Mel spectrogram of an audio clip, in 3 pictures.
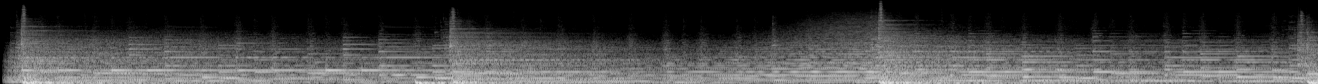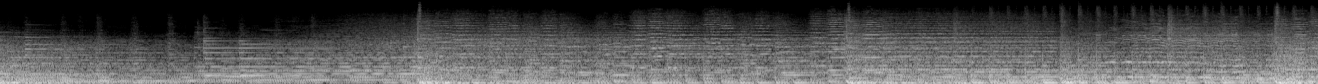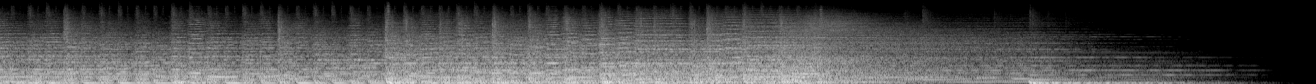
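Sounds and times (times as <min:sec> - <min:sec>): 
piano: 0:00.0 - 0:39.0.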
